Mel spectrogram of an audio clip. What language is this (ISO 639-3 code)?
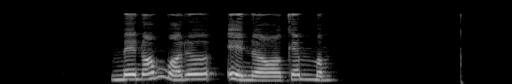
ibb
